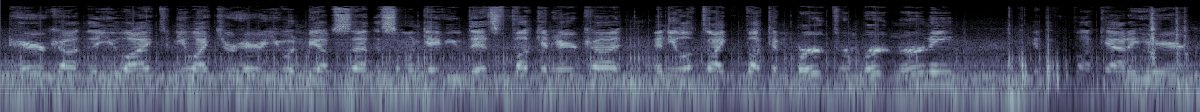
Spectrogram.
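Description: Loud background noise runs through the clip. Over it, a man speaks at a fairly quick pace. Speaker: comedy vlogger. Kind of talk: angry ranting vlog. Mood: angry, upset rant. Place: car. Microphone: phone near.

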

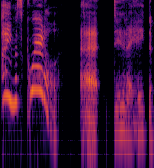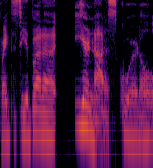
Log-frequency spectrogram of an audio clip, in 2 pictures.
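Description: A put-on character voice sits at a middle pitch. It sounds raspy and moves at a fairly slow pace. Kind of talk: comedic comic dub of several characters. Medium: dub.

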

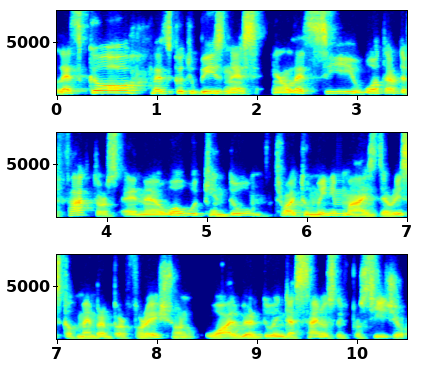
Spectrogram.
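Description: Over a quiet background, a man with an Italian accent talks at a moderate pace. His pitch is fairly high and his intonation lively. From Italy, Lake Garda area; Italy. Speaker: dentist and professor; professor. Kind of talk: conference lecture. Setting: virtual conference. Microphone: webcam.

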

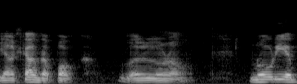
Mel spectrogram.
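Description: Fairly slow, fairly evenly intoned speech from a man with a very deep, low pitch. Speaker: book club member. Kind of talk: poem reading aloud. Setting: home, recorded during lockdown. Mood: calm, gentle. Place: home room. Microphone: webcam.

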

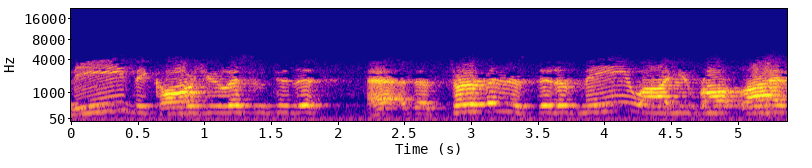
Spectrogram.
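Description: With fairly even intonation, a man speaks at a high pitch and a moderate pace. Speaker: preacher. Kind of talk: sermon. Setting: church recording.

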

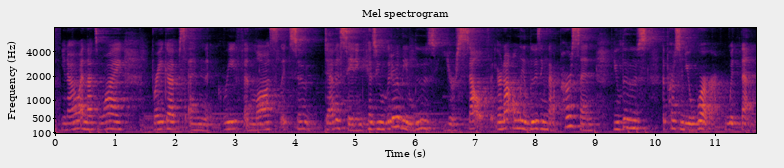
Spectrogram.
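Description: Faint music plays in the background, and room echo is audible. The speech comes at a moderate pace with ordinary pitch variation. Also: woman. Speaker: vlogger. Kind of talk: casual vlog chat. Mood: reflective, personal, earnest.

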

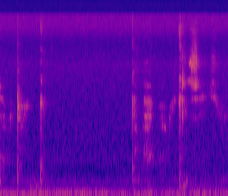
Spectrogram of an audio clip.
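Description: Speech at a moderate pace beneath loud background noise. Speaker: home bird watcher. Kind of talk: casual talk to camera. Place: kitchen. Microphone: phone near.

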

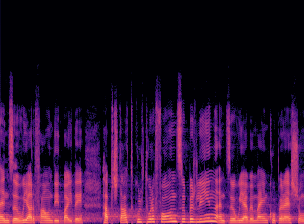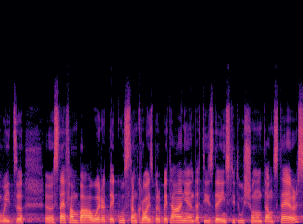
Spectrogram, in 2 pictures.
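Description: A woman speaks at a moderate pace with ordinary pitch variation. The background is quiet. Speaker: event moderator. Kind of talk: event introduction. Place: hall. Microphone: handheld.

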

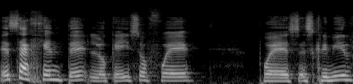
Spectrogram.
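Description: A man with a Mexican accent. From Mexico. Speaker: vlogger living abroad. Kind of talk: casual vlog explainer. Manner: conversational, with frequent fillers. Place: home room.

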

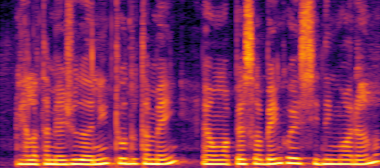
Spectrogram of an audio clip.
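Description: The woman talks at a very fast pace. Her voice is fairly high, with a dark, mellow tone. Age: 20s. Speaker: assault victim. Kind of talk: testimony. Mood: fearful, distressed. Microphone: handheld.

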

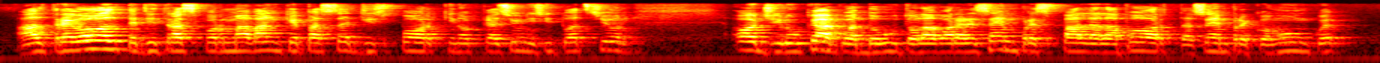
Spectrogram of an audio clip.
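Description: In a room with audible echo, a man with a high pitch talks at a fairly quick pace in an animated tone. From Italy. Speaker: football vlogger. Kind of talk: angry rant about a match, fired-up fan commentary. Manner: animated, emphatic. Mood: disappointed, frustrated. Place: home room. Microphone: phone near.

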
